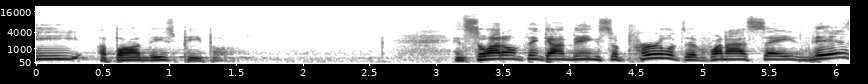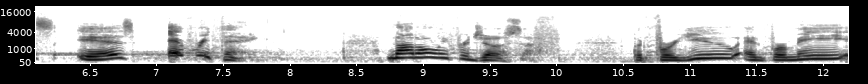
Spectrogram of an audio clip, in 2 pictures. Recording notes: At Redeemer Presbyterian Church in Charleston, SC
